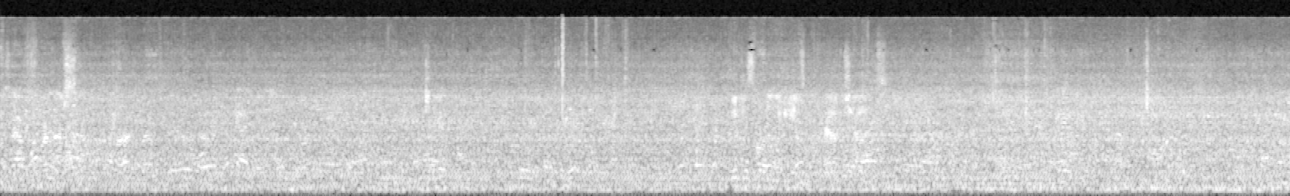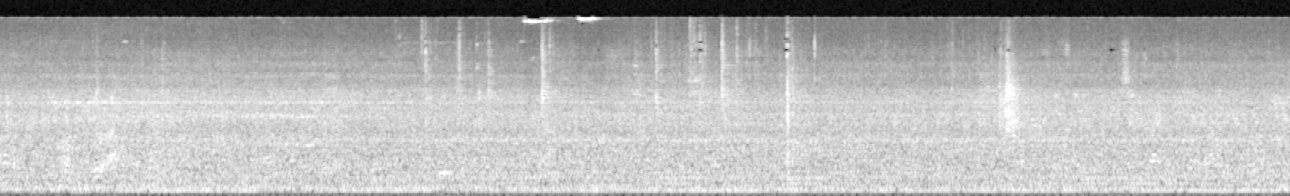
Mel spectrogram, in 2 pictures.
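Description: A crowd of people murmurs and talks outdoors.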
